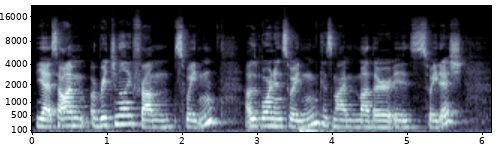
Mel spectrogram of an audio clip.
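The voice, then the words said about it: Mixed accent, partly Australian-sounding. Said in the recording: “The accent. It's a killer. ... It's a bit of a weird accent. ... they say that I sound half Australian”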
